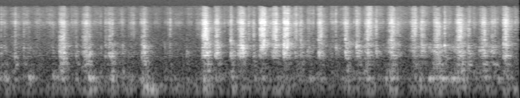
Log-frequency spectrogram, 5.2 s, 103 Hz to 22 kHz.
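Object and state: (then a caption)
Scratch art card being scratched. A wooden stylus scratches the coating of a flat, black-coated scratch art card, about A4 size, lying on a table. It makes a quick series of short, dry, raspy scraping strokes that are bright and thin with almost no low end, some strokes louder than others.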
